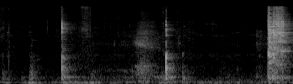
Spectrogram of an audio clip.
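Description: A spoon stirs a potato and poppy seed mixture for vegetarian white aloo posto in a pan, giving a few separate scraping strokes over quiet background, with the last stroke loudest.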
